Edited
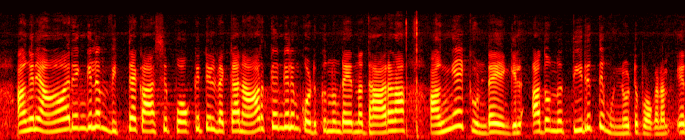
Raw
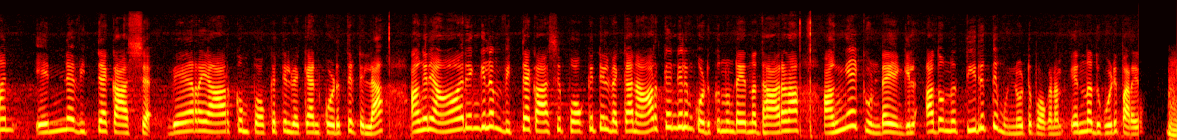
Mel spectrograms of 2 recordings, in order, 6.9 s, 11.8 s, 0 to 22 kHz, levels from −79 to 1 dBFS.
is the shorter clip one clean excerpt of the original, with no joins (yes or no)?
yes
